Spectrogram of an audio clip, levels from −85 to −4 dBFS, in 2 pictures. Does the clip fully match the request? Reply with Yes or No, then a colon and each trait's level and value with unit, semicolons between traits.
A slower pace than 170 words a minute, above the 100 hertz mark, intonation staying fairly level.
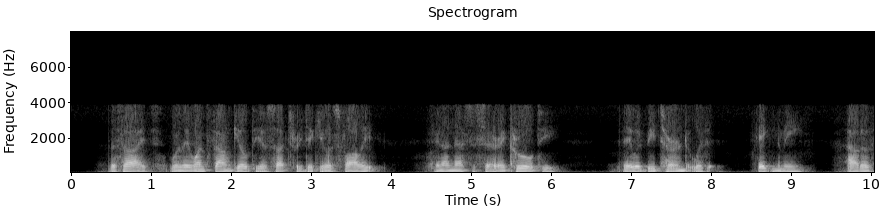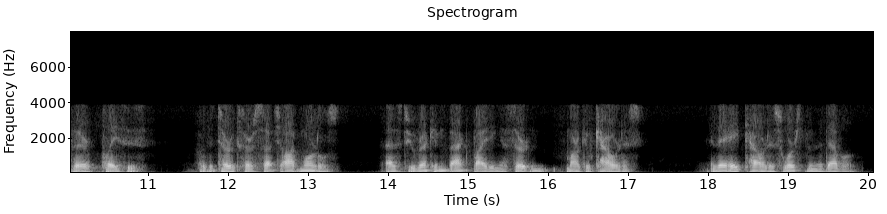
No: average, 160 wpm; very low, 95 Hz; narrow, 2.2 semitones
